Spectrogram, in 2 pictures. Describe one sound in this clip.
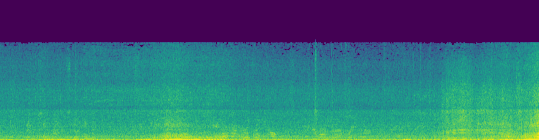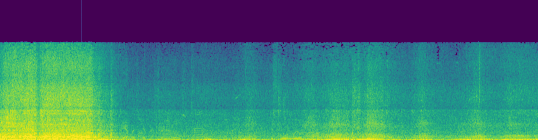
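A rock crawler's engine rumbles low and revs up in bursts.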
